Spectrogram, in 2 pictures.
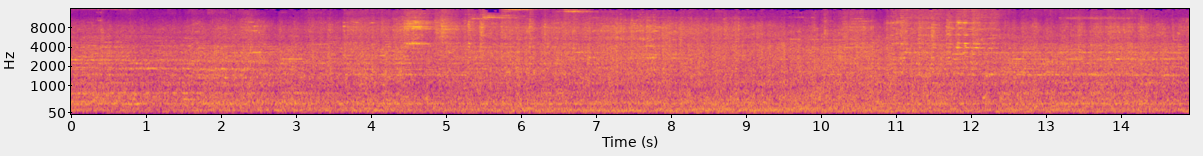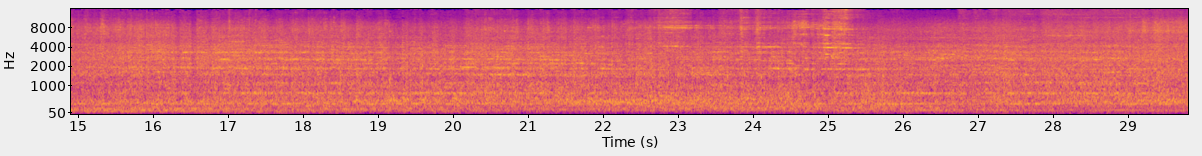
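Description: Freight train cars, mostly autoracks, rolling past close to the track: a steady loud rumble of steel wheels on rail, with thin steady squealing tones from the wheels and a few sharp clanks.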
